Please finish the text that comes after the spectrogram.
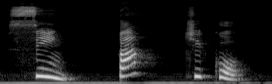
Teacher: é a sílaba tônica mais forte é a antepenúltima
